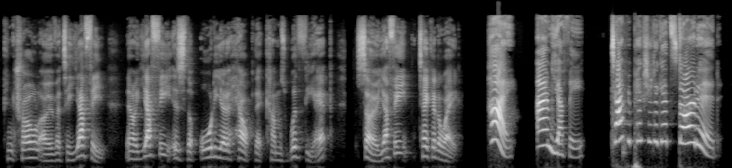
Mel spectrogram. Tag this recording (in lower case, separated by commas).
speech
